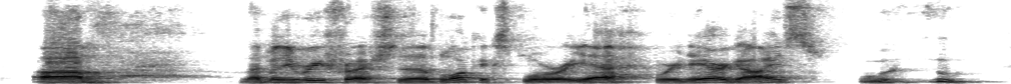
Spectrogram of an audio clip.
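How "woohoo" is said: weak, feeble, limp little celebratory cheer. Celebrating a milestone with the audience, hard to raise voice: weak celebratory cheer. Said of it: "that's not the best celebration of me".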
